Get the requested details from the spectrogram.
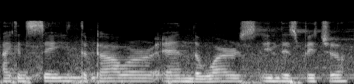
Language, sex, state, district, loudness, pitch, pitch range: English, male, Nagaland, Dimapur, -13 LUFS, 145 Hz, 145-150 Hz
